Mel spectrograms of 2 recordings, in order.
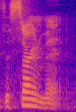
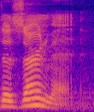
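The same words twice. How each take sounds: First: The consonant after 'di' is a hissing s. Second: The consonant after 'di' is a buzzing z. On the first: The speaker calls it right. "the way I say discernment is discernment" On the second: The speaker calls it wrong. "some people pronounce it discernment"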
